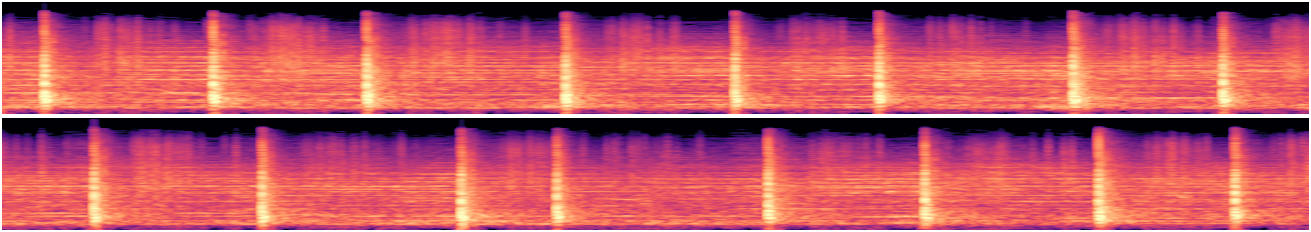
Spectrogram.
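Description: Fireworks shells bursting in the sky, with sharp bangs about once a second, about sixteen in all, over music playing steadily underneath.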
